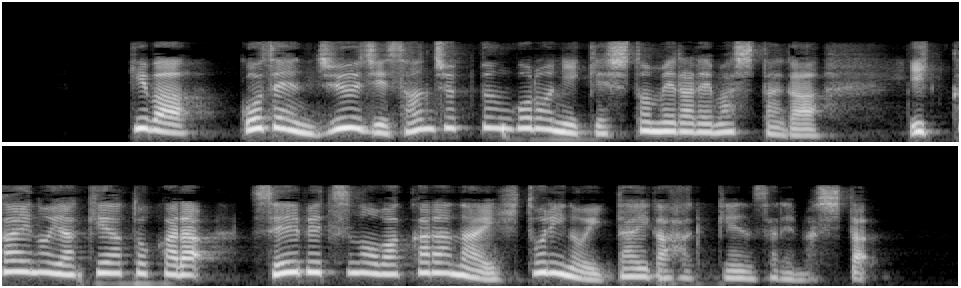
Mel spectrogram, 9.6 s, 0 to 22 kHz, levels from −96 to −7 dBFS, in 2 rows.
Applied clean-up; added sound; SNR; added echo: neural mask model DeepFilterNet 3.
